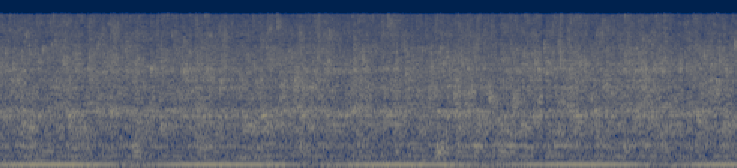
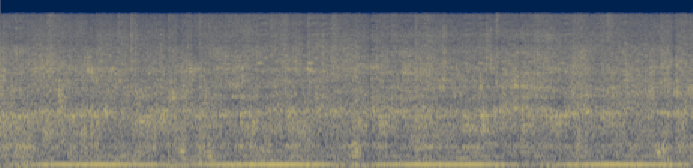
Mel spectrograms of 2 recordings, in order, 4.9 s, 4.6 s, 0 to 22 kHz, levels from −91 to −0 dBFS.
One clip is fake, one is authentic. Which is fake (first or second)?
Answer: second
